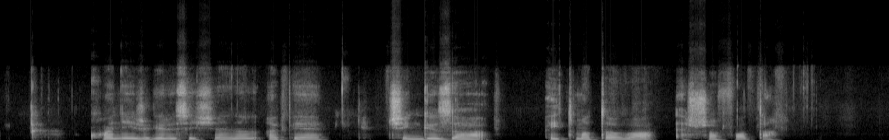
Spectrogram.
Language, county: Lithuanian, Šiauliai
